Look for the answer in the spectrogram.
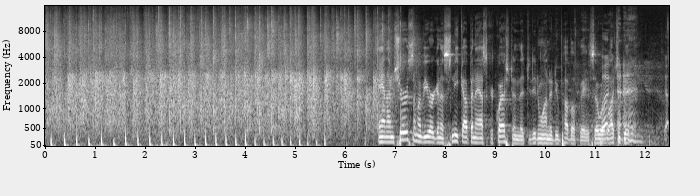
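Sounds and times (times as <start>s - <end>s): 
audience applause: 0.0s - 7.2s
speech: 6.7s - 12.4s.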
